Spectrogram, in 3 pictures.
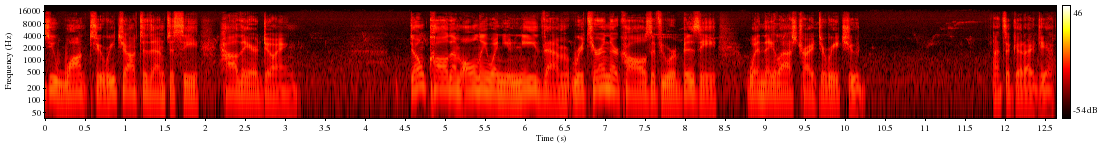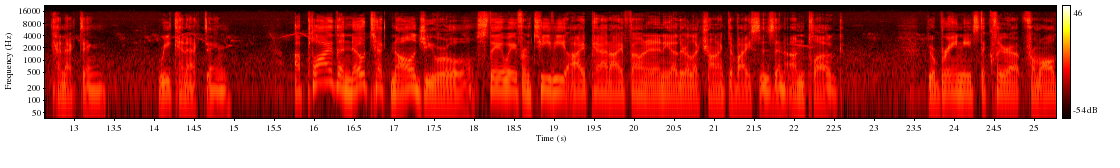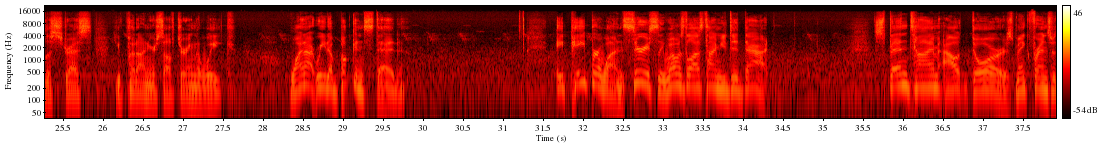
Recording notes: podcasts live from Cafe Anyway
